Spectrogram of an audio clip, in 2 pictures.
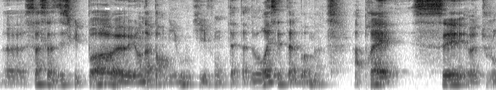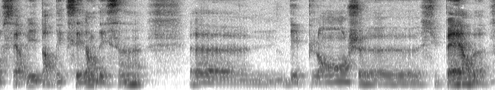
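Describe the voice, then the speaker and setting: A man's voice: deep voice, very animated, takes it slowly, creaky. A man giving a casual spoken review of a comic book, hesitant and full of fillers and restarts, often stressing that it is only his own taste. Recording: roomy echo.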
